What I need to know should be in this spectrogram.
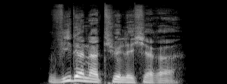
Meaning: inflection of widernatürlich: 1. strong/mixed nominative/accusative feminine singular comparative degree 2. strong nominative/accusative plural comparative degree
- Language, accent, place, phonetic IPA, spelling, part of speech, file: German, Germany, Berlin, [ˈviːdɐnaˌtyːɐ̯lɪçəʁə], widernatürlichere, adjective, De-widernatürlichere.ogg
